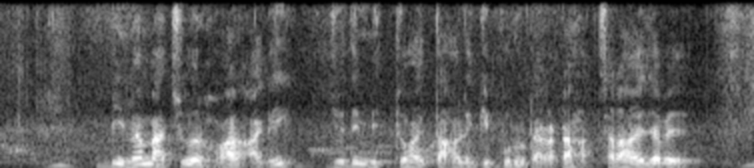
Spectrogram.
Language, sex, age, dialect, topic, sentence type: Bengali, male, 25-30, Northern/Varendri, banking, question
